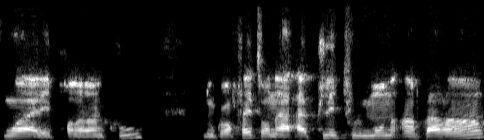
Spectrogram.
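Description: A man with an ordinary speaking voice talks at a moderate pace, with a medium pitch and ordinary pitch variation. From northern France, Lille. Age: 20s. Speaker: startup co-founder. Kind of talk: interview.

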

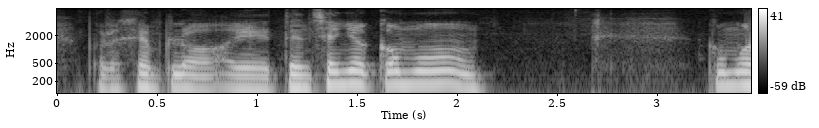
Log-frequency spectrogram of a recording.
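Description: The man talks with a fairly high pitch and fairly even intonation. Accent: Mexican. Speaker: rapper and co-host. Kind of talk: casual chat.

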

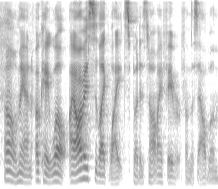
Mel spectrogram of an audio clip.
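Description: A man speaks with an American accent and a bright, sharp tone. His pitch variation is ordinary, and the recording is very clean with a silent background. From Florida. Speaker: guest, music fan. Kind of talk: casual chat.

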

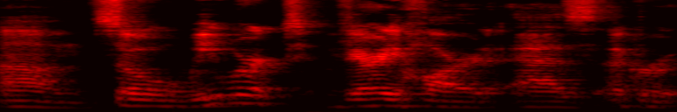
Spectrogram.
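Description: This man speaks in a Texan accent at medium pitch. His voice is somewhat breathy. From Texas, near Austin. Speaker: engineer recounting a service trip. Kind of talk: casual chat.

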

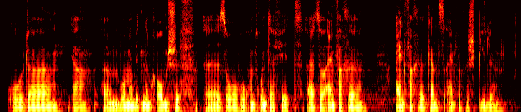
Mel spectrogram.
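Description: A man's very deep, low voice, dark and mellow in tone, with ordinary pitch variation at a moderate pace. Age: 40s. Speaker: computer vision professor. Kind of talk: casual interview. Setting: video call.

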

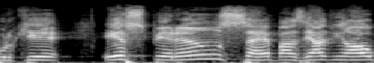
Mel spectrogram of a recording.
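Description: The voice is raised and projected, bright and sharp in tone, moving at a fairly slow pace with fairly even intonation. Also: man. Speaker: pastor. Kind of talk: bible study sermon. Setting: livestream broadcast. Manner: conversational, rhetorical asides.

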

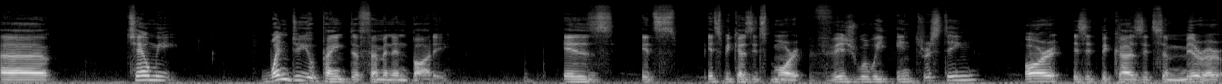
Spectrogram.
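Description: A man with a Portuguese accent talks at a fairly slow pace, with long, frequent pauses. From Madeira, Portugal. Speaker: talk show host. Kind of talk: interview. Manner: halting.

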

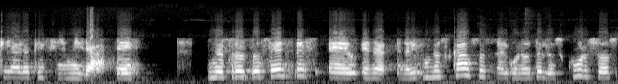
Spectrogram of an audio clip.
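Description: The pace is fairly slow, with ordinary pitch variation. A plain, everyday voice. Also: woman. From Colombia, not Antioquia. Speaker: arts course coordinator. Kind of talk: radio interview.

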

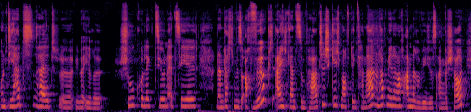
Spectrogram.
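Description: It is a plain, everyday voice. The pace is fairly quick, with ordinary pitch variation. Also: woman, fairly high pitch for a woman. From Germany, Düsseldorf. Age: 20s. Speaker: YouTuber and podcast co-host. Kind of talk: casual chat.

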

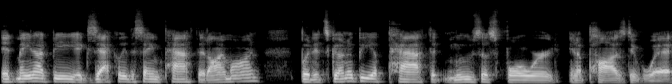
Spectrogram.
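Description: A man with an unremarkable speaking voice, an American accent, medium pitch, ordinary pitch variation and a moderate pace. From Tennessee, US South. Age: 50s. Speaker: endurance athlete and ocean advocate. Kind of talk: interview conversation.

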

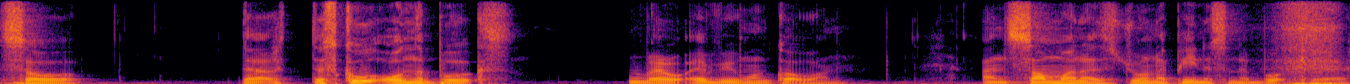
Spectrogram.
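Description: A man with a London accent, fairly low pitch and a dark, mellow tone, ordinary pitch variation and long, frequent pauses. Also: moderate pace. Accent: London multicultural youth English. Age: 30s. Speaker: podcast host. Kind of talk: casual chat. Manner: relaxed, slangy.

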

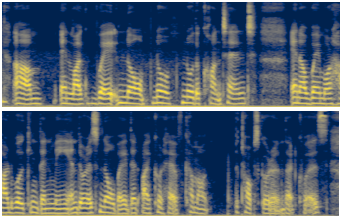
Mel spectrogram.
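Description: An Indian accent comes through. The speech keeps a moderate pace. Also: woman. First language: Hindi. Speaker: podcast host. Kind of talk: solo personal monologue. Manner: casual with many fillers.

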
